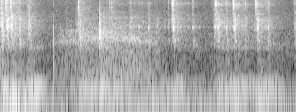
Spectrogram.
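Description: Typing on a computer keyboard: a quick, irregular run of faint key clicks.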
